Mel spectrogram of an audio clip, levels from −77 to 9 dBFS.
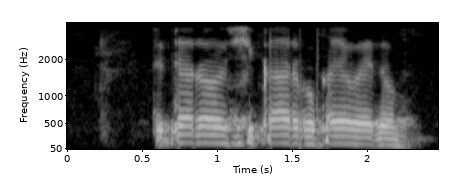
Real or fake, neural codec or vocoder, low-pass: fake; vocoder, 44.1 kHz, 80 mel bands, Vocos; 3.6 kHz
